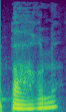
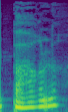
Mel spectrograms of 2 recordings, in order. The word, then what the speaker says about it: parle: will pronounce it je parle, tu parles, il parle, elle parle. So it does mean that even if you write them differently, E, ES, and then ENT, you will pronounce them the same way.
